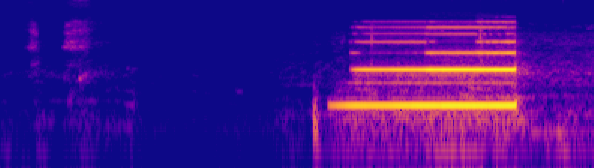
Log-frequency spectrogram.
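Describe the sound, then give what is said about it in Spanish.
A telephone call being placed to a number in Spain: a few faint blips, a short click, then a steady buzzy electronic tone rich in overtones holds for just over a second and cuts off. “Vamos a hablarle al número de España. Muy bien, adelante.”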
